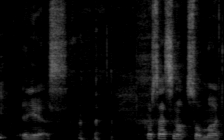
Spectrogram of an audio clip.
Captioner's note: chuckles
